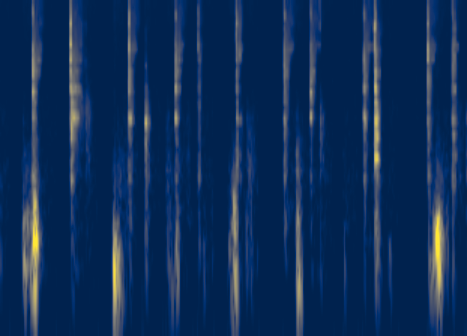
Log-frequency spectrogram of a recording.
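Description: Computer mouse clicks, irregular, about one or two a second, some with a dull low knock under them.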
